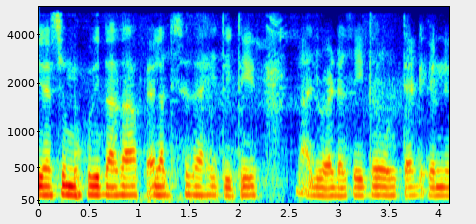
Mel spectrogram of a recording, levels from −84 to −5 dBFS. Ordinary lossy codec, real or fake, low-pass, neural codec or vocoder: none; fake; 5.4 kHz; codec, 16 kHz in and 24 kHz out, 1.1 kbps, FireRedTTS-2 codec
